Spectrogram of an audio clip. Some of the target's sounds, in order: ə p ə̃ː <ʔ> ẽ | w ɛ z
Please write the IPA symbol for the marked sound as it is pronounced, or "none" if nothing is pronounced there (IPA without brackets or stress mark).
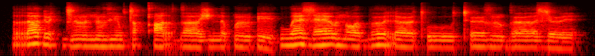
ʔ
